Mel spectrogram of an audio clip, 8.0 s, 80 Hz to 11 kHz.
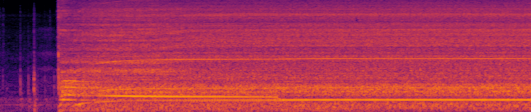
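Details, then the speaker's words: Mid-to-late-1980s Electrolux 2100 canister vacuum, hose and power nozzle disconnected: motor spins up to a loud steady howl with a sharp high whistle, rougher than other Electroluxes; owner unsure if motor is failing or a louder replacement. "I just don't, that don't sound like your typical old school Electrolux, in my opinion. My Marquee and my Golden Jubilee sounds better than this. And I don't know if the motor's been replaced."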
